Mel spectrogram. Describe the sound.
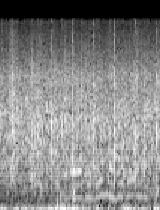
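Spectators at a football match involving Leverkusen applaud as the WSV Ultras enter the north stand: a steady wash of many overlapping claps with sharper individual hits, while a man's voice talks over it throughout.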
